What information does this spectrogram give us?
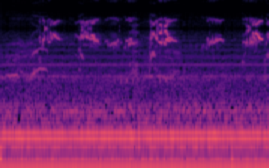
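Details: Visiting rainbow lorikeets at breakfast time in Sydney Olympic Park, Australia: rapid series of sharp, rasping screeches about twice a second, overlapping birds, steady low hum in the background.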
